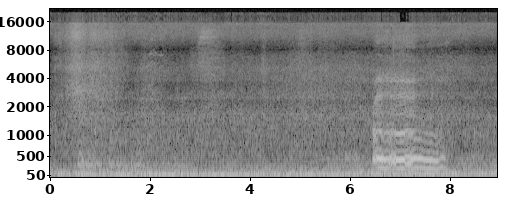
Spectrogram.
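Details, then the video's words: Alisa the fox in a whiny, irritable mood, squeaking out her sad 'song': one drawn-out quavering whimper with wobbling pitch, set against constant low-frequency room noise. "Lisa Alicja piszczy, śpiewa smutną piosenkę / Алиса лиса Скрипит, поет заунывную песню"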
